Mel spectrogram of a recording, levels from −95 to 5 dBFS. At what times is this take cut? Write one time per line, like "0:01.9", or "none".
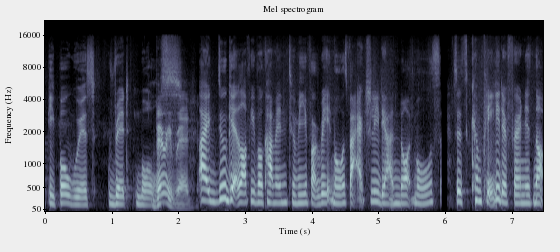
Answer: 0:02.3
0:05.8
